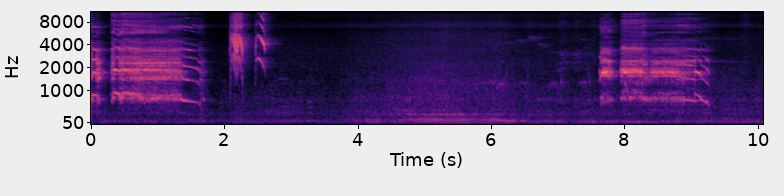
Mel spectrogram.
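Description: A rooster crowing twice, each crow about a second and a half long and dropping in pitch at the end: once at the start and again about eight seconds in. Two short, high calls come between them, about two seconds in.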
